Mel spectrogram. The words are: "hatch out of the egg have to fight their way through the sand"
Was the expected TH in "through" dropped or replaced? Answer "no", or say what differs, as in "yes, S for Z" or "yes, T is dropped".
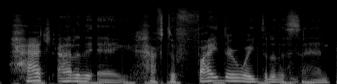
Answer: yes, T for TH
